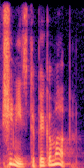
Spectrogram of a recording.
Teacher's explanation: sometimes you'll hear Americans say pick them pick them up and they don't pronounce the th sound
